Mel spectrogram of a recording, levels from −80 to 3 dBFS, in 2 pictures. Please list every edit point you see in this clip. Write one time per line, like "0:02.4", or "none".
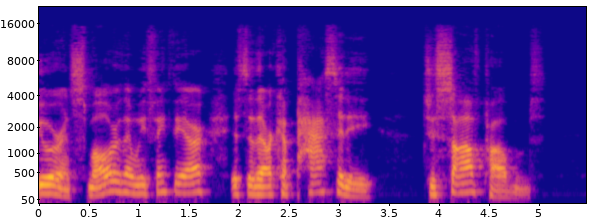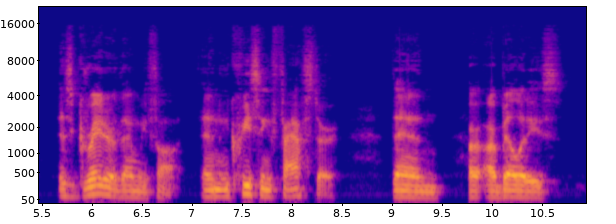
0:07.2
0:09.6

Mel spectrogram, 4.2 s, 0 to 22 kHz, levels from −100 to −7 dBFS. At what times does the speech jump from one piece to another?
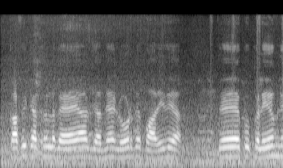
none

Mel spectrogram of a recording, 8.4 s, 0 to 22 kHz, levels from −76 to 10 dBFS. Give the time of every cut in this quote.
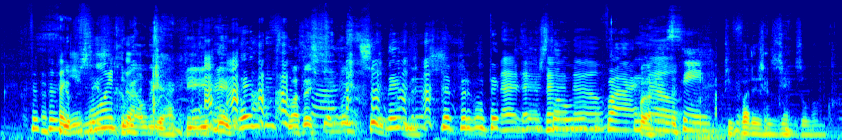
0:07.1

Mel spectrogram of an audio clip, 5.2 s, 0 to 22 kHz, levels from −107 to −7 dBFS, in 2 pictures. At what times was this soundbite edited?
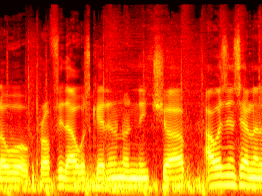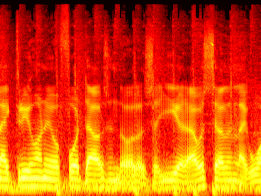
0:02.0

